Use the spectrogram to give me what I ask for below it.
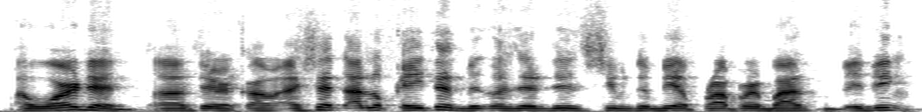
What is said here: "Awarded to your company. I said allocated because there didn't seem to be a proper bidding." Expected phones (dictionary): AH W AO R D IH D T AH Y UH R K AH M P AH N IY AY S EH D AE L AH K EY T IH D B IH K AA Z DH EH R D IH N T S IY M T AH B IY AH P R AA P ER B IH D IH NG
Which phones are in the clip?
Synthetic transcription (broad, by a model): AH W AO R D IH D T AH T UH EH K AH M AH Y S EH D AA L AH K EY T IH D B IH K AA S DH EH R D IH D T S IY M T AH B IY AH P R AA P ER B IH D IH NG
